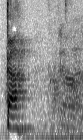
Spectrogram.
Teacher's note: سخت والی جگہ سے ٹچ ہوتی ہیں زبان کی جڑ تو کاف نکلتا ہے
